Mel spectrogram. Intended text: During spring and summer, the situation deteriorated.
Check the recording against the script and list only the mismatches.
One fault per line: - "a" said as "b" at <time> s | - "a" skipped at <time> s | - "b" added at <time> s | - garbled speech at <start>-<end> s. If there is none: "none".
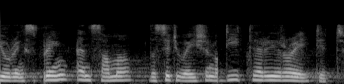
none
